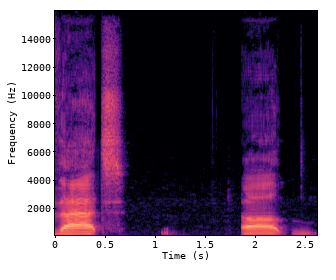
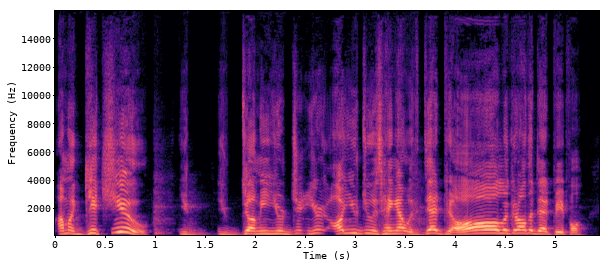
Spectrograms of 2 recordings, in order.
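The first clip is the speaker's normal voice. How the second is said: high, hammed-up petulant rant; mock angry taunting; 6 semitones higher, faster than usual. Olar Ithil mocking Talk and his dead company, playfully angry. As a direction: taunt in a playful fury, pitched up.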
